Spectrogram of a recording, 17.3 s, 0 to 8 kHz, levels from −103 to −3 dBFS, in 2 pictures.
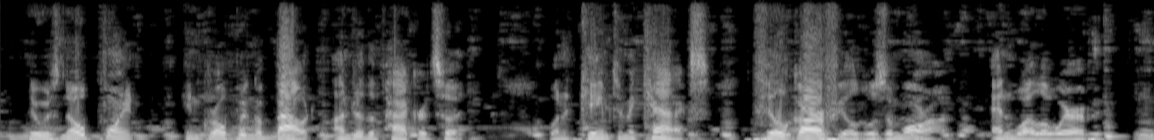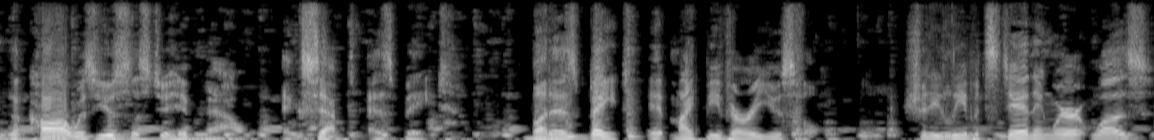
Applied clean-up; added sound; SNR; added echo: classical method Wiener filter.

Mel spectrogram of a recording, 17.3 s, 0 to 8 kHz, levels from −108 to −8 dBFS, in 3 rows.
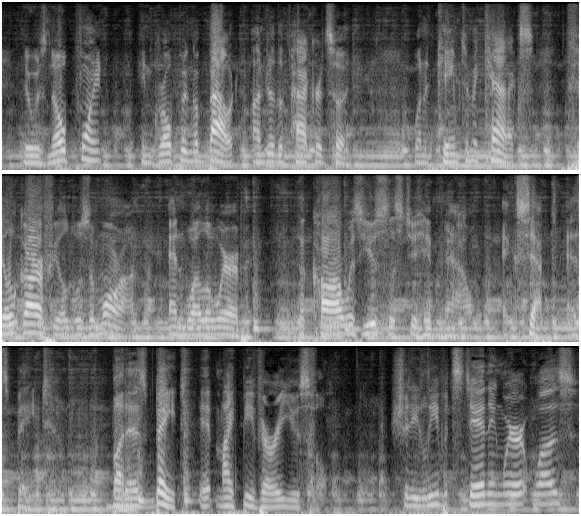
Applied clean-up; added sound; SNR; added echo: none; Musical instrument; 5 dB; none.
